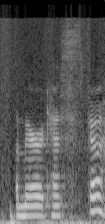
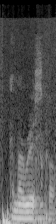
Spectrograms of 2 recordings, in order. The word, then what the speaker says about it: Amarisco: Approval to negotiate and award design build alternative method contract with Americasco. How do you say that? Amarisco. Thank you.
